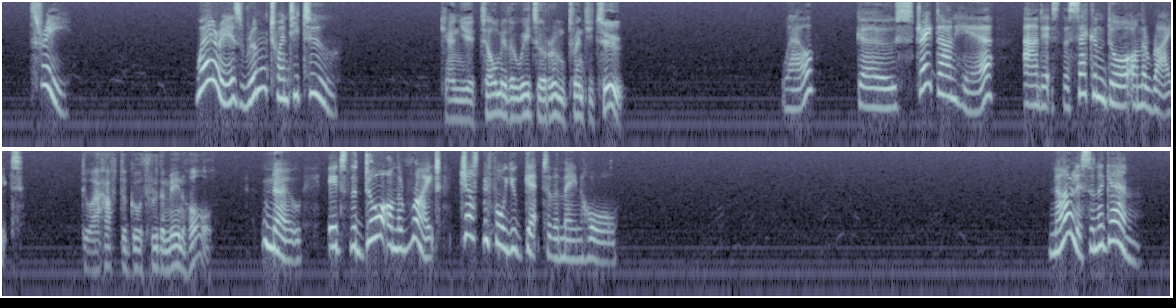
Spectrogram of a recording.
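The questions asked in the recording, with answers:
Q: Where is room 22?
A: The second door on the right, just before the main hall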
